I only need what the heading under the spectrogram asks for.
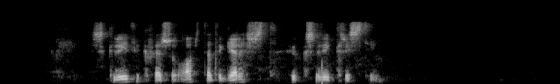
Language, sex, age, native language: Icelandic, male, 20-29, English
